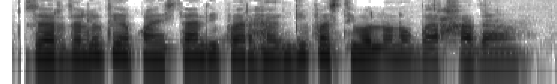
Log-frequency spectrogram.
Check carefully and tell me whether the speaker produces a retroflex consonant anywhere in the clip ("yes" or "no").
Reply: no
